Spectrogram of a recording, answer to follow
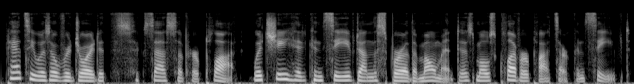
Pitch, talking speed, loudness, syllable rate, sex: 180 Hz, 235 wpm, -18 LUFS, 5.9 syllables/s, female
